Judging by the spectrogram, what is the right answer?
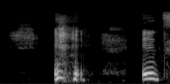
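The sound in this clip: A sneeze, short and sharp, set among brief bursts of voice sounds.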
